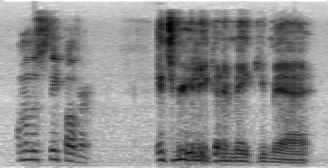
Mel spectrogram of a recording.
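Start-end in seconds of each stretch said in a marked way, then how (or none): 1.6-3.1 really deep, heavily inflected, swooping voice. Mimicking the other speaker's statement back to give its inflection, in a deep voice. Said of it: "Your voice got really deep over there".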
